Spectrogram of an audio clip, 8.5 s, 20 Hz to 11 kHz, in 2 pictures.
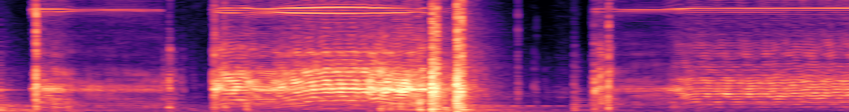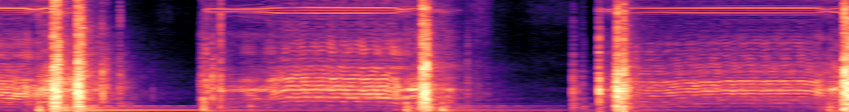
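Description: Lug bolts being fitted and spun in by hand on a 2004-2010 BMW X3 front wheel, with repeated mechanical whirring runs and sharp metallic clicks in between, close and without talk.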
